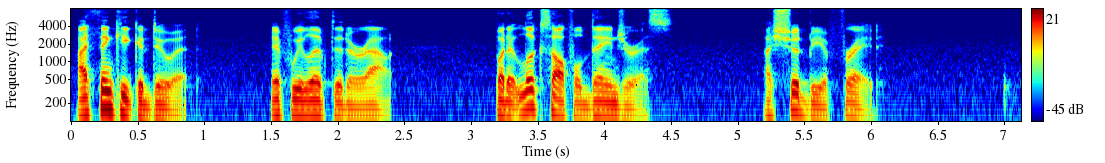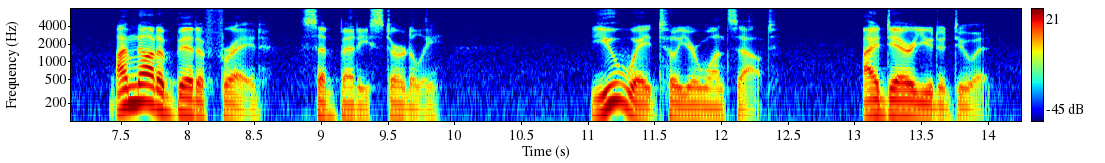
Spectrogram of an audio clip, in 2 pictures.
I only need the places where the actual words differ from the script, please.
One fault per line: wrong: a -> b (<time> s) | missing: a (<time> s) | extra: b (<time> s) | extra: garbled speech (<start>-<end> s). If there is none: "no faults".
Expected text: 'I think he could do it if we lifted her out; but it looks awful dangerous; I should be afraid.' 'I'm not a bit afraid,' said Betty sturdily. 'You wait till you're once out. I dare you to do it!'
no faults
